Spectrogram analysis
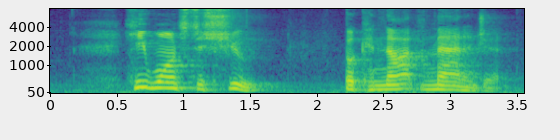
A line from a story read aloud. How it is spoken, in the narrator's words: he cried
